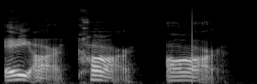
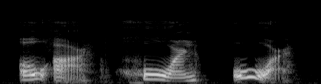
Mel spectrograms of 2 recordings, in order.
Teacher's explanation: Notice how my mouth goes ah when I say R, and or makes a round circle when I say or. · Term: R control vowels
